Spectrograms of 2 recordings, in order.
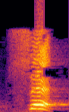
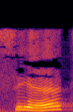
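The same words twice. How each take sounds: First: It is said firmly, as a sharp command. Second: It is said softly, as a mild request.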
